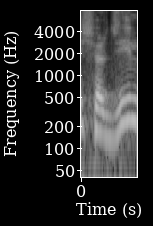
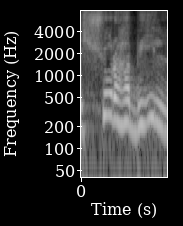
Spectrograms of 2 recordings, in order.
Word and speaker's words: شرحبیل: خود بھی کہا تھا, ان کا تلفظ غلط ہے. یہ جب اپنے آپ کو شرجیل کہیں گے بڑا مسئلہ. یہ شرحبیل نام ہے, اصل میں شرحبیل ہے. یہ لکھا شرحبیل جاتا ہے, یہ غلط العام شرجیل ہو گیا ہے.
